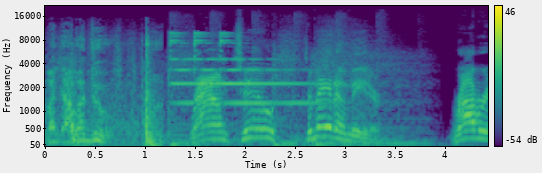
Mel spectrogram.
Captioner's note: bell dinging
